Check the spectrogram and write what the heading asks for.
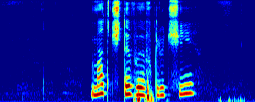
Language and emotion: Russian, sad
